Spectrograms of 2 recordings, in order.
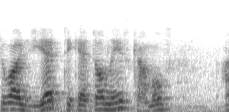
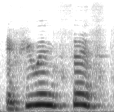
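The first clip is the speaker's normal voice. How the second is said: higher, louder mock-humble holy man; Dervish's reply; 10 semitones higher, 6 dB louder than usual. A narrator's reading. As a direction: play the sly modest Dervish. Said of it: "And the Dervish said".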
